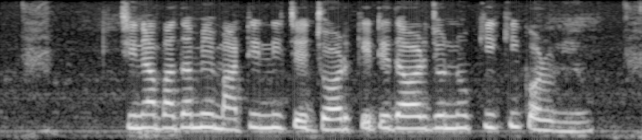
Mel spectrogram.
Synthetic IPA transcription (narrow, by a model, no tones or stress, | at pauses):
t͡ɕinabad̪amemaʈiɾnit͡ɕed͡ʑɔɽkeʈed̪eoaɾd͡ʑonːokikikɔɾonio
